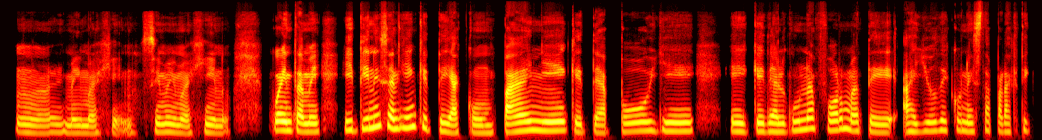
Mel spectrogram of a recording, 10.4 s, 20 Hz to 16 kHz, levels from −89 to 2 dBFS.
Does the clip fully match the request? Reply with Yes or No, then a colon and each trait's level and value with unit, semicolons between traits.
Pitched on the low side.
No: medium, 180 Hz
